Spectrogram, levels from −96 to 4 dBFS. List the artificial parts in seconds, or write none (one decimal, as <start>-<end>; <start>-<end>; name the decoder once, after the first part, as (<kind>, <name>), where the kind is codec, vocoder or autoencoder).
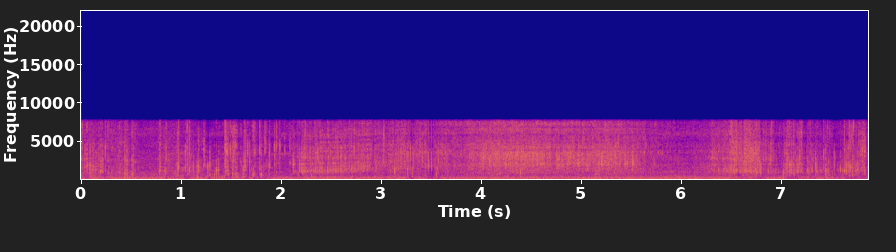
0.6-1.5 (vocoder, Vocos); 3.5-4.1; 4.5-6.5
